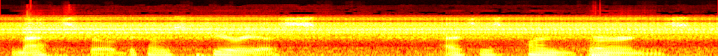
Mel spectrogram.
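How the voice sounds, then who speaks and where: A man reading the stage narration of an amateur audio drama in a plain, measured way. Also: medium pitch, fairly even intonation, very noisy. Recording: dull audio, loud music.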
